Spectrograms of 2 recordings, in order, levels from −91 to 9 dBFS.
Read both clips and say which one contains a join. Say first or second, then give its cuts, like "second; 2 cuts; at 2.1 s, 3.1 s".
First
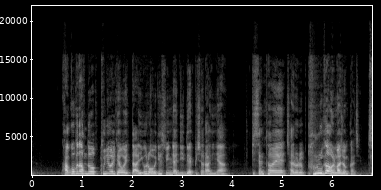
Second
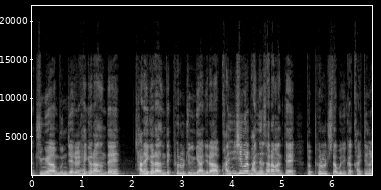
first; 4 cuts; at 1.0 s, 2.6 s, 4.4 s, 5.5 s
